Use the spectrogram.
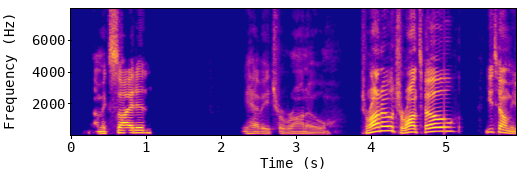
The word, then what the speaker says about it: Toronto: We have a Toronto. Toronto. Toronto. You tell me. Fresh. You said it right the first time. Don't pronounce the last T. Toronto.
